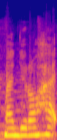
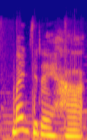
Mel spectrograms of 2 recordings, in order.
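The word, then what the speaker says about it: مَجْرٖىهَا: Nah, majroha ini tidak dibaca majroha melainkan dibaca majreha. Kenapa majreha? Karena hukumnya adalah atau bacaan ini adalah imalah yang ketika dibaca menjadi bismillahirrahmanirrahim. Waqkabu fiha bismillahi majriha waha inabbiururahim. Nah, jadi yang bertuliskan majraha itu dibaca majreha.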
